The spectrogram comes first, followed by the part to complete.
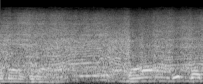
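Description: Racing underbone motorcycle engines revving, their pitch rising and falling, with a man's voice talking over them.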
